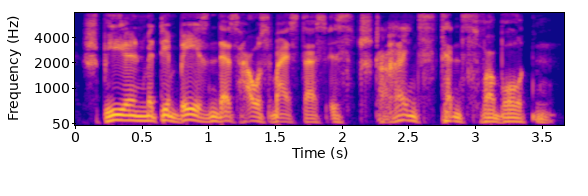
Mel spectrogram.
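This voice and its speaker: A man voicing a grumpy, strict male building caretaker in a storybook reading, gruff and officious. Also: lowish voice, normal speed, fairly bright tone, dry recording, clean studio sound. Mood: stern.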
